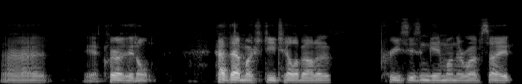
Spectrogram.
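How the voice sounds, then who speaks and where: A man's voice: low voice, monotone, fairly quick, no echo. A man co-hosting a casual sports talk show, hesitant and thinking aloud as he goes. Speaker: sports podcast co-host.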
